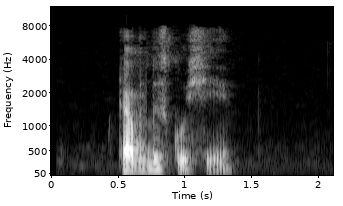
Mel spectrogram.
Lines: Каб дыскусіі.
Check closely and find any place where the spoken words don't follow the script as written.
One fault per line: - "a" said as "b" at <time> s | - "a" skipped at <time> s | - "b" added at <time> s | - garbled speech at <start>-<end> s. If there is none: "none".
none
